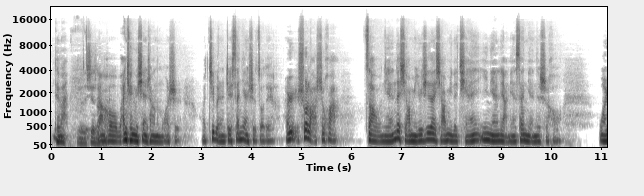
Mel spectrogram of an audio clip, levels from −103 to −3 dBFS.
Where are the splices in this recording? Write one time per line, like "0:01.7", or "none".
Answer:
0:04.6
